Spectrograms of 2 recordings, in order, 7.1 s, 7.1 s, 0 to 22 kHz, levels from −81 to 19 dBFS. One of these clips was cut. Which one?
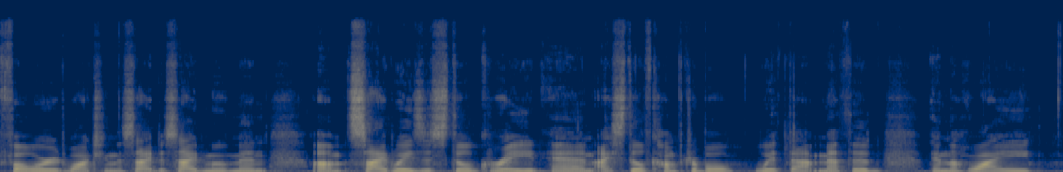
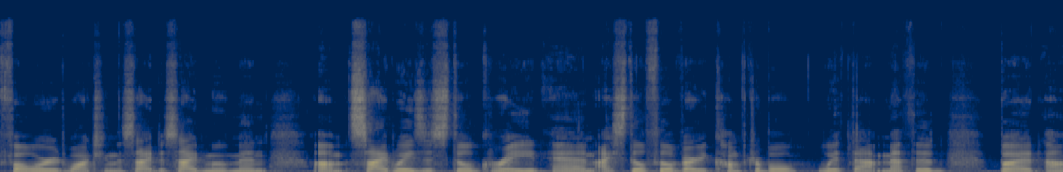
first; 2 cuts; at 4.3 s, 6.2 s

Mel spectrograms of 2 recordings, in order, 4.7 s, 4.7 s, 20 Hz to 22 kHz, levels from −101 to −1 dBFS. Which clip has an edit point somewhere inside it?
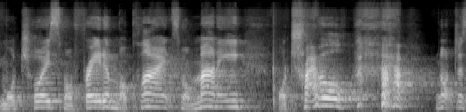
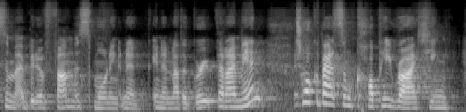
second; 2 cuts; at 1.2 s, 2.9 s

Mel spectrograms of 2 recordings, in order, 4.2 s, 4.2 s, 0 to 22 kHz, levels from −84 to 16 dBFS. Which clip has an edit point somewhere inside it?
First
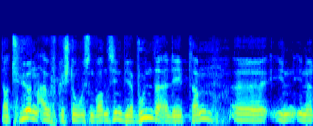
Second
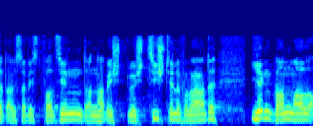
second; 1 cut; at 3.2 s

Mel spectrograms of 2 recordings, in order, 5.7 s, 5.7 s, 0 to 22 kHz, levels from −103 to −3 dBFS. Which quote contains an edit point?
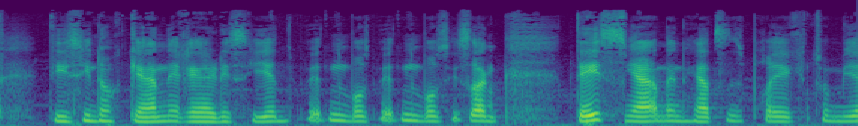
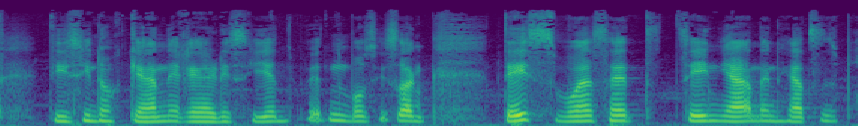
first; 2 cuts; at 2.4 s, 4.2 s

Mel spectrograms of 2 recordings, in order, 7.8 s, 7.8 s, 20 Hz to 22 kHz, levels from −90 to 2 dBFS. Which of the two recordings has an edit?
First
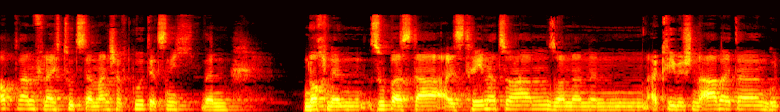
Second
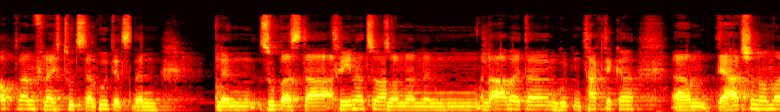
second; 6 cuts; at 0.9 s, 1.3 s, 2.1 s, 3.3 s, 3.8 s, 4.8 s

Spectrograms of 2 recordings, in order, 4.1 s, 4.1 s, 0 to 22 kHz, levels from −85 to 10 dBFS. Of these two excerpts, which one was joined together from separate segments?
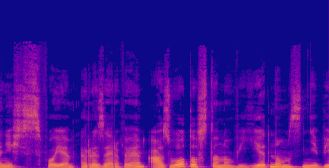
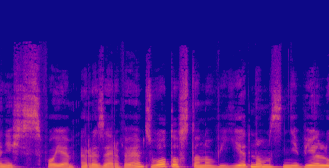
second; 1 cut; at 1.8 s

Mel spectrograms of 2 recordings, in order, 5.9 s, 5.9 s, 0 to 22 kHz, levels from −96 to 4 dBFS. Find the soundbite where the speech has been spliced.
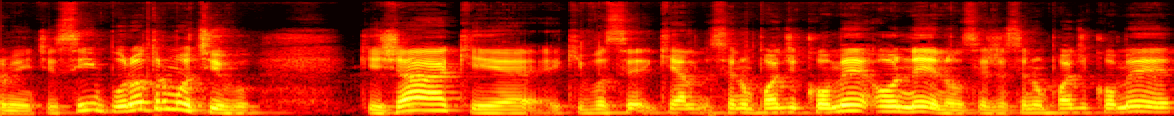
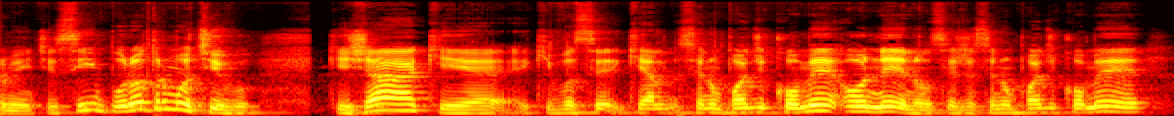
second; 1 cut; at 1.5 s

